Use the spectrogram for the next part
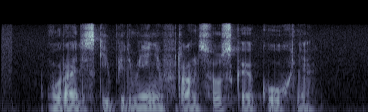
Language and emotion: Russian, neutral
